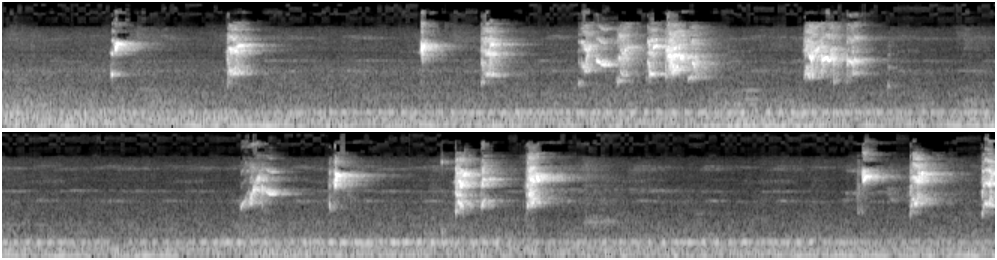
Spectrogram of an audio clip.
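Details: African lovebirds at play in a happy mood give shrill, sharp chirps in quick bursts of two to four, repeating every second or so, over a faint steady indoor hum.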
